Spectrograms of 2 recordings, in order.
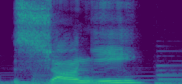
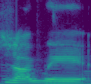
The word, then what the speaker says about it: Zhongli: and you can literally correct me on the pronunciations. Okay. Diluc, Zhongyi, and Kaya. Okay. Diluc, Zhongli, and Kaya.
